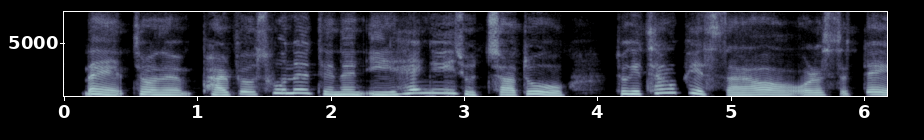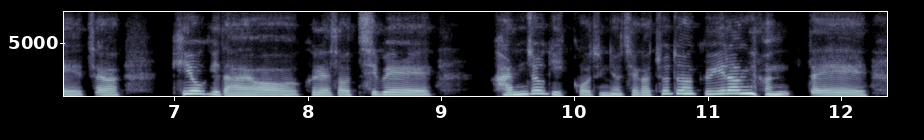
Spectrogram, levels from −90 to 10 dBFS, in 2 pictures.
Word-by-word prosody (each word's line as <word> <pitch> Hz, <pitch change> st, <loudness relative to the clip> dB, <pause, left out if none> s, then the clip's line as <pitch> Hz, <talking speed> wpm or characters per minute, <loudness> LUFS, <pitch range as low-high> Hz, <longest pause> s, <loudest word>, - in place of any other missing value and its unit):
네. 225 Hz, -6 st, +3 dB
저는 210 Hz, -3 st, 0 dB
발표 220 Hz, +2 st, 0 dB
손을 340 Hz, +6 st, 0 dB
드는 220 Hz, -4 st, 0 dB
이 220 Hz, -5 st, 0 dB
행위조차도 245 Hz, -, 0 dB, 0.4 s
되게 260 Hz, -1 st, +3 dB
창피했어요, 220 Hz, -, 0 dB
어렸을 195 Hz, 0 st, -2 dB
때. 210 Hz, -5 st, 0 dB
제가 195 Hz, -2 st, -1 dB, 0.4 s
기억이 270 Hz, -4 st, +2 dB
나요. 180 Hz, +1 st, +1 dB
그래서 200 Hz, -1 st, -1 dB
집에 205 Hz, -1 st, 0 dB, 0.5 s
간 210 Hz, +3 st, +3 dB
적이 280 Hz, -5 st, +1 dB
있거든요. 180 Hz, -1 st, -4 dB
제가 185 Hz, -1 st, -4 dB
초등학교 280 Hz, +1 st, 0 dB
1 280 Hz, +3 st, +4 dB
학년 265 Hz, -8 st, +4 dB
때 195 Hz, -2 st, 0 dB
215 Hz, 260 characters per minute, -22 LUFS, 195-265 Hz, 0.5 s, 1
